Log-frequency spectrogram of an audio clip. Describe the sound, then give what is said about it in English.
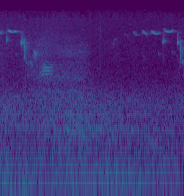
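Small songbirds, chickadees, chirp in a few thin, high notes near the start and end, faint over a steady outdoor rumble. “Yeah, that's those little chickadees.”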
